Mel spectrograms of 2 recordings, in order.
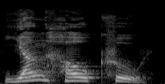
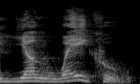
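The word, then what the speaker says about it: Younghoe Koo: His name is actually Young Wei Koo, but I didn't know that.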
